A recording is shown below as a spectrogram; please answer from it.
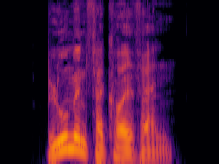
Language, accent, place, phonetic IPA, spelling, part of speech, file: German, Germany, Berlin, [ˈbluːmənfɛɐ̯ˌkɔɪ̯fɐn], Blumenverkäufern, noun, De-Blumenverkäufern.ogg
- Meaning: dative plural of Blumenverkäufer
